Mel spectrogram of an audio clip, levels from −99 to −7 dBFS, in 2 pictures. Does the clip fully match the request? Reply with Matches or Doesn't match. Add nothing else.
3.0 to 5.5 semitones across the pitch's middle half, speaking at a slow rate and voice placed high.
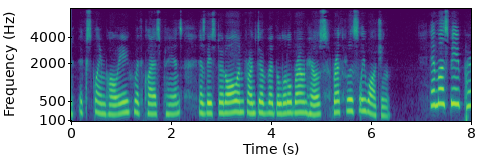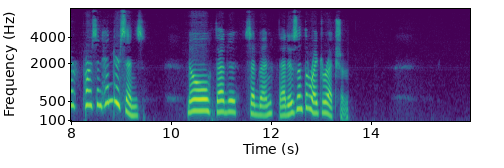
Matches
